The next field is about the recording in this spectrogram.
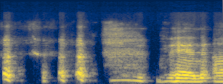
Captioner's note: chuckles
